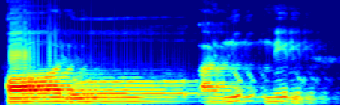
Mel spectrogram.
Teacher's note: حمزہ ساکنہ میں جھٹکا ہو رہا ہے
